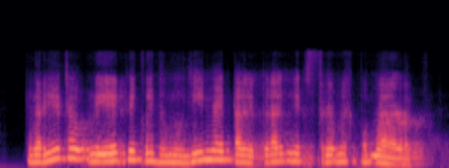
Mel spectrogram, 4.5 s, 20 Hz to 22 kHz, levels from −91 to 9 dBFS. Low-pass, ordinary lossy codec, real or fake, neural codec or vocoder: 7.2 kHz; none; fake; codec, 16 kHz, 0.5 kbps, FreqCodec, smaller model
